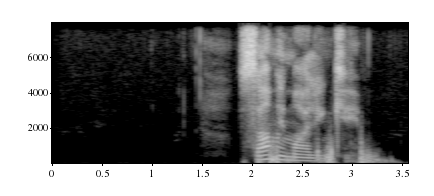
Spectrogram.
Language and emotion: Russian, neutral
